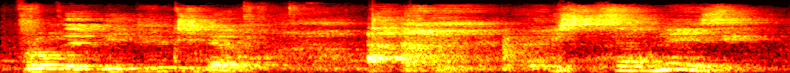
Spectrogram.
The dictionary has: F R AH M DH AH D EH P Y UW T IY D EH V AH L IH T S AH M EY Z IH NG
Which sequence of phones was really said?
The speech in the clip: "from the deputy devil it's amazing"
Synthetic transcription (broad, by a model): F R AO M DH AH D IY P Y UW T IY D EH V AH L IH S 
